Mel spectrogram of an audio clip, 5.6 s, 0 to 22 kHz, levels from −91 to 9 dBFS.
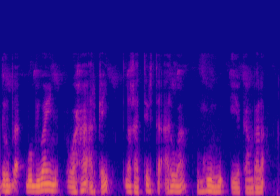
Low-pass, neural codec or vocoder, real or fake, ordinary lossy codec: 7.2 kHz; none; real; none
